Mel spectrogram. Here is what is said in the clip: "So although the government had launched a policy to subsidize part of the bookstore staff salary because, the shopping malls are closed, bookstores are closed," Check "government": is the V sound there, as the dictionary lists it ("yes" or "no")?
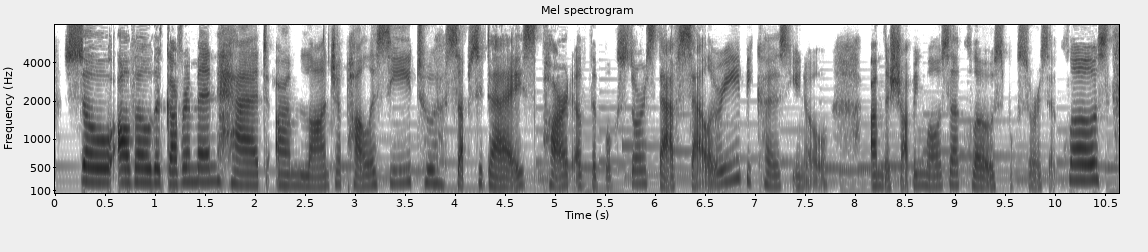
yes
